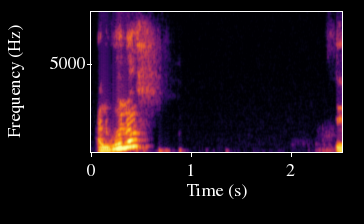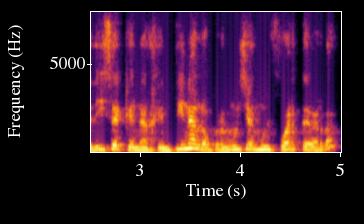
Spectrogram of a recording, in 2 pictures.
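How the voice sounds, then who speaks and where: Un profesor de Guatemala que enseña pronunciación con calma, repitiendo sílabas despacio. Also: medium pitch, slightly rough, lo-fi sound. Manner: patient, repeats syllables slowly. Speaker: language teacher. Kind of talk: slow pronunciation lesson.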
